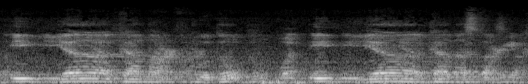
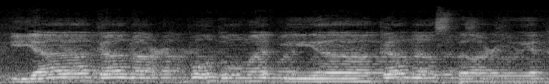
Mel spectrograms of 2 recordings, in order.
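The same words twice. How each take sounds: First: The y sound in iyyaka is doubled. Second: The y sound in iyyaka is single. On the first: Only You we worship. The speaker calls it right. "Iya-nya itu pakai tasydid" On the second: Only the sun we worship. The speaker calls it wrong. "jikalau dibacanya tanpa tasydid"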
